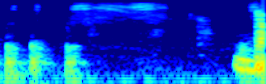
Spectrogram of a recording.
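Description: A marker writing on a board: a few short strokes, then one longer, faint, high-pitched stroke about a second long.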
